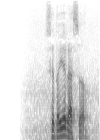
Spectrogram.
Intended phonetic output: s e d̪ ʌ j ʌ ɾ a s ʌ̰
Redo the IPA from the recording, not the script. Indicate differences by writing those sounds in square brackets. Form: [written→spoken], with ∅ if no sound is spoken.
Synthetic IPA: s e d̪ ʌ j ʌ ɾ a s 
